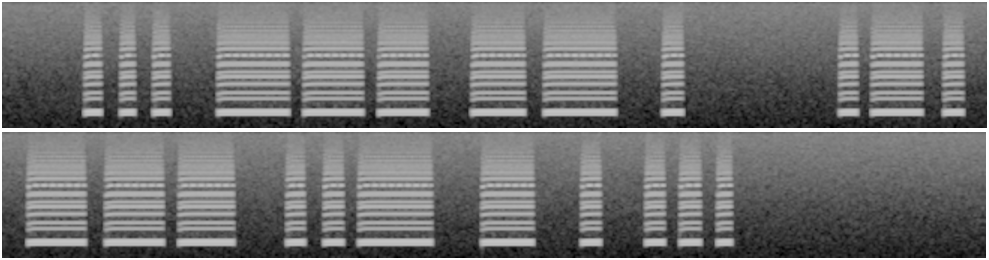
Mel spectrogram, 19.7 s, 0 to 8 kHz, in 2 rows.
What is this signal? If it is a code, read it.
Morse code, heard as a horn, hand-sent with a straight key, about 7 wpm. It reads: SOME ROUTES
